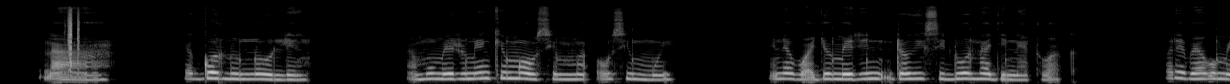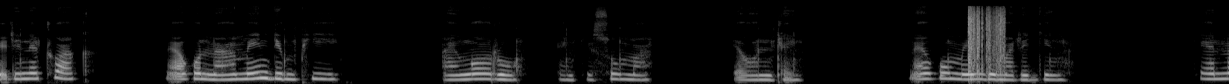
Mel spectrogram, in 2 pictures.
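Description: Cable scratch noise at 0.64–0.8 s and 21.98–22.35 s: uneven scratching bursts, level with and then above the speech, likely from a worn contact's resistance fluctuating.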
